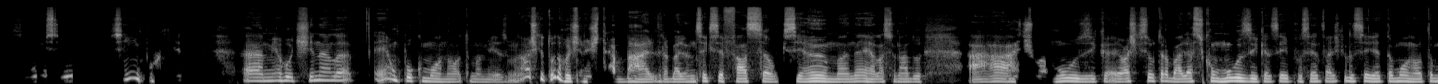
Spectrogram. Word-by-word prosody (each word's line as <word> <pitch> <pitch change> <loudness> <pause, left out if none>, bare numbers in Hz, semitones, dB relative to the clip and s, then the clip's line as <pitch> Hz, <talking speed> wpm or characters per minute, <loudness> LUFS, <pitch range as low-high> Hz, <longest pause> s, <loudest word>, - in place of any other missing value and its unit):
Sim, 320 - -32 0.2
sim. 360 +3 -6 0.4
Sim, 265 +4 -3
porque - - -17 0.6
a 165 0 0
minha 170 +1 -2
rotina, 180 +3 0
ela 185 -1 -2 0.2
é 245 +4 -3
um 205 - +3
pouco 160 -2 -1
monótona 125 -2 -3
mesmo. 115 0 -8
Eu - - -5
acho 360 - +1
que 245 - +2
toda - - +4
rotina 140 -2 +2
de - - -2
trabalho, 120 0 0
trabalho, 125 -1 -2
a - - -2
não 130 - -1
ser 150 - +2
que - - -1
você 150 - +3
faça 135 0 +3
o 125 - -4
que - - -7
você 135 - +3
ama, 130 -2 +4
né, 140 +2 0
relacionado 130 0 -2 0.4
à - - -2 0.3
arte 130 - -4
ou 125 - -11
à - - -11
música. 135 -2 +1
Eu 130 - +1
acho 140 - +1
que - - -6
se - - 0
eu 155 - +1
trabalhasse 140 -3 +1
com 150 - +1
música 140 -1 +5
100%, 140 +1 -2
eu 140 - 0
acho 140 - -5
que 155 - -2
não 145 - +3
seria 140 -1 +2
tão 140 0 -1
monótono 140 -2 +2
ou 130 - -1
140 Hz, 230 wpm, -22 LUFS, 130-150 Hz, 0.6 s, música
